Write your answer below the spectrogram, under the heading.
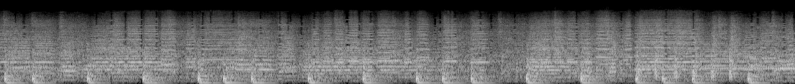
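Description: Brass band music with a steady drum beat, about two beats a second, playing for a dance.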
